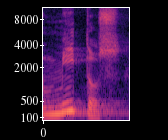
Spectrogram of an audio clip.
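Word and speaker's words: μῦθος: puede traducir como cuentos la palabra en el griego se puede pronunciar como mitos de donde sale nuestra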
